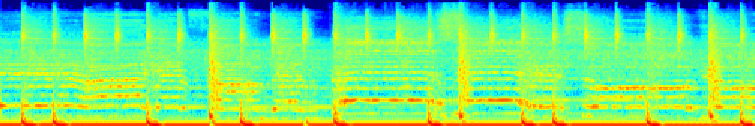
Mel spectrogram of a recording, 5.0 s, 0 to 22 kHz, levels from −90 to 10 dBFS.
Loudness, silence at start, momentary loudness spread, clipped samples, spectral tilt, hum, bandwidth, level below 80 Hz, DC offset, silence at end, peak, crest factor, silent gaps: -9 LUFS; 0 s; 2 LU; 0.7%; -4.5 dB/octave; none; 16.5 kHz; -8 dBFS; under 0.1%; 0 s; 0 dBFS; 6 dB; none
